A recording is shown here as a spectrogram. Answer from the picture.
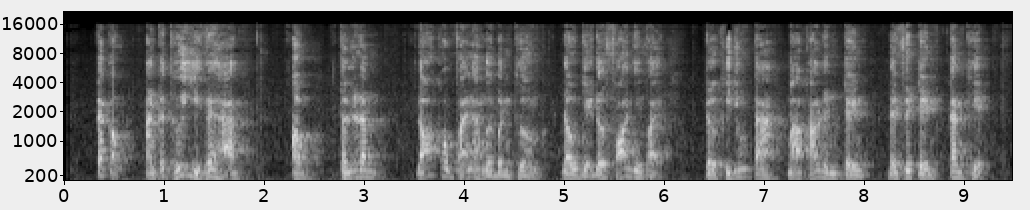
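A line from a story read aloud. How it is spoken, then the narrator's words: Scolding shout. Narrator (Vietnamese): quát mắng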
